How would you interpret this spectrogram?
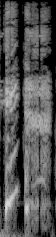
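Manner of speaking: high giggle. Acted. Giggle after tearful outburst.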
